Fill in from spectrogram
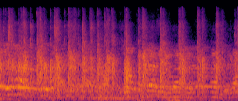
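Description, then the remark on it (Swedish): A crowd applauds the winner of a quiz steadily with dense, overlapping, loud hand claps, while voices chatter and call out underneath throughout. “Stor applåd!”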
